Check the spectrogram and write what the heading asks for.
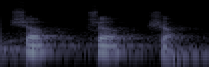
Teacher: महाप्राण है श, क्योंकि जो हवा है वो अधिक बाहर निकलती है, इसलिए इसको हम महाप्राण बोलते हैं।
